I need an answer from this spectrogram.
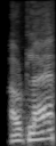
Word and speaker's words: outlier: आउटलायर बोल रही हो कि आउटलियर बोल रही हो? आउटलायर है ना। प्रोनाउंसिएशन आउटलियर है कि आउटलायर है? आउटलायर है पक्का।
